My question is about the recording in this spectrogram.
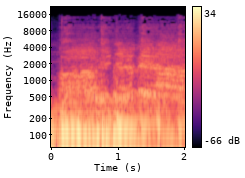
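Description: A large mixed group of men and women singing a song together, accompanied by a steady beat on barrel-shaped and kettle-shaped folk hand drums.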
